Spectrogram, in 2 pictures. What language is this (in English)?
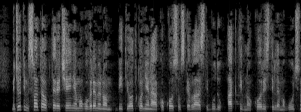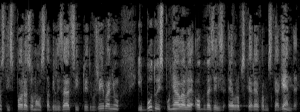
Croatian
